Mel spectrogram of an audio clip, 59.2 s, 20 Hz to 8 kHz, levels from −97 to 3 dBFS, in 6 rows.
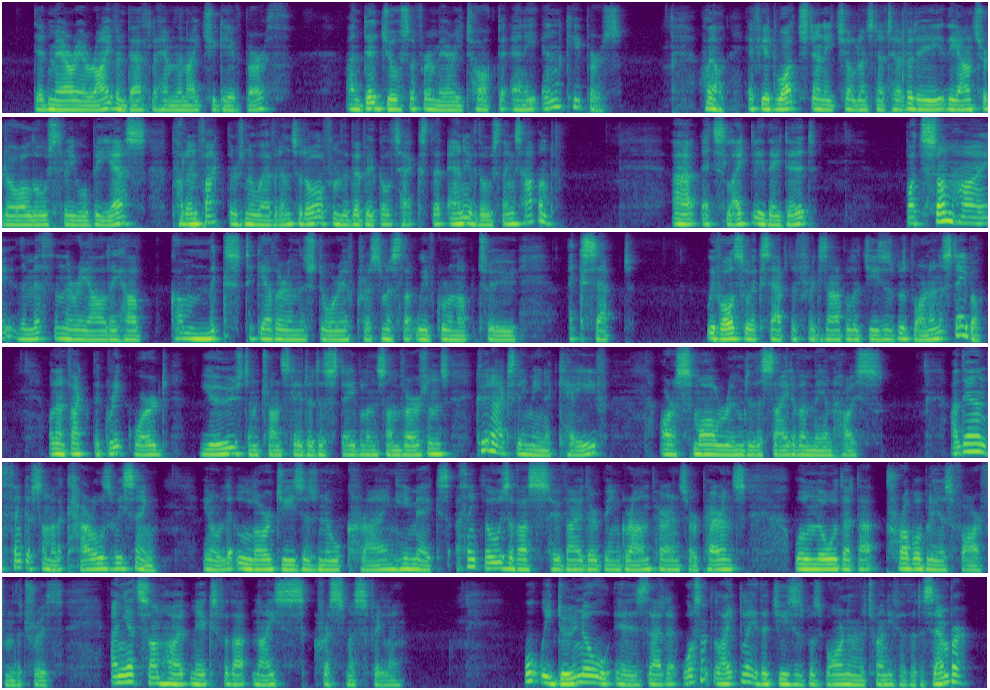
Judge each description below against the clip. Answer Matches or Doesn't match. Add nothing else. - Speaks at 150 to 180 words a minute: Doesn't match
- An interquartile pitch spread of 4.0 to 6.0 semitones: Doesn't match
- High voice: Doesn't match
